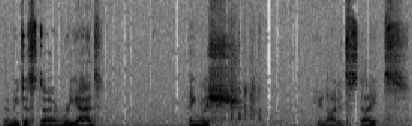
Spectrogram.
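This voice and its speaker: A man giving a casual, conversational computer tutorial with some hesitation, recorded on a hissy boom microphone. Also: drawn-out words. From Australia. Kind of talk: casual screen tutorial narration. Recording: loud steady microphone hiss.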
